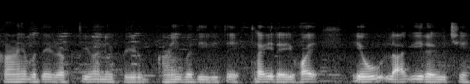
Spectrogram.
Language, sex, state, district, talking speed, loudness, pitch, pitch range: Gujarati, male, Gujarat, Gandhinagar, 180 wpm, -19 LUFS, 115 Hz, 110-120 Hz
